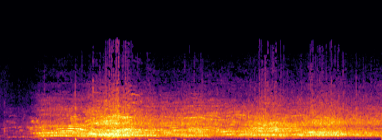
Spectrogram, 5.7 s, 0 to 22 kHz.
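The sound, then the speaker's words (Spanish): A stadium crowd erupts in a loud, sustained roar of cheering and shouting after Moscardó's second goal, scored by Telis in a 2-0 win over Unión Adarve, with scattered thumps and claps punctuating the dense wall of voices. “Fíjate cómo se escuchó ese segundo gol.”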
